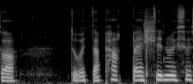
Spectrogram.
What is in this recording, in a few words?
"pabell", Welsh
